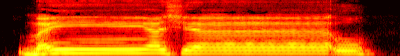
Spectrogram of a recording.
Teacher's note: নুন সাকিনের পরে ইয়া আসছে, তাহলে গুন্না হবে।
